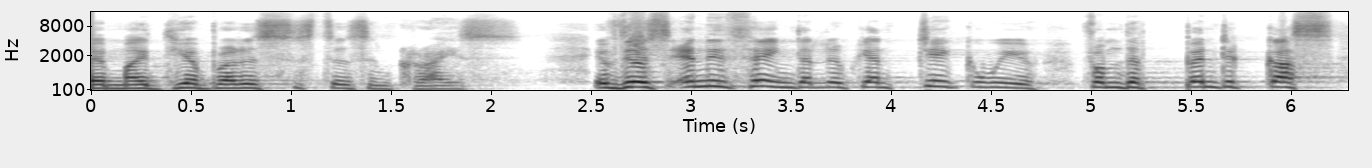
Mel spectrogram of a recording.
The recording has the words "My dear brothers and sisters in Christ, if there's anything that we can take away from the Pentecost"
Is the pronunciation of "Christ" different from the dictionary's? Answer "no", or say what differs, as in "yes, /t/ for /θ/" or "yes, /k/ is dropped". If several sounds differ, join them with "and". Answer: yes, /t/ is dropped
